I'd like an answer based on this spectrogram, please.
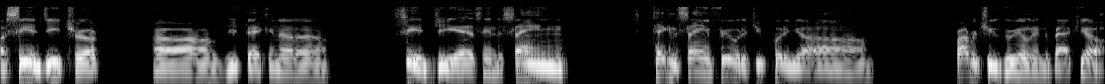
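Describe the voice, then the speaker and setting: A medium-pitched man with a Southern US accent, at a fairly slow pace with long, frequent pauses. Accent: Southern US (Georgia). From US South, Georgia. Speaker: fleet manager, army veteran mechanic. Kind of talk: casual interview.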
